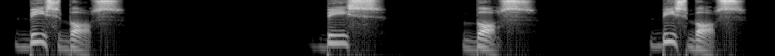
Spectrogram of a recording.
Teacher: In this case, the CH is just pronounced as an S.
